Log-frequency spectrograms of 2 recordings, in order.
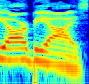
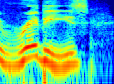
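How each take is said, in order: First: It is said as three separate letters. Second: It is said as one two-syllable word. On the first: "I would say it that way" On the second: "Because you say ribbies"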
